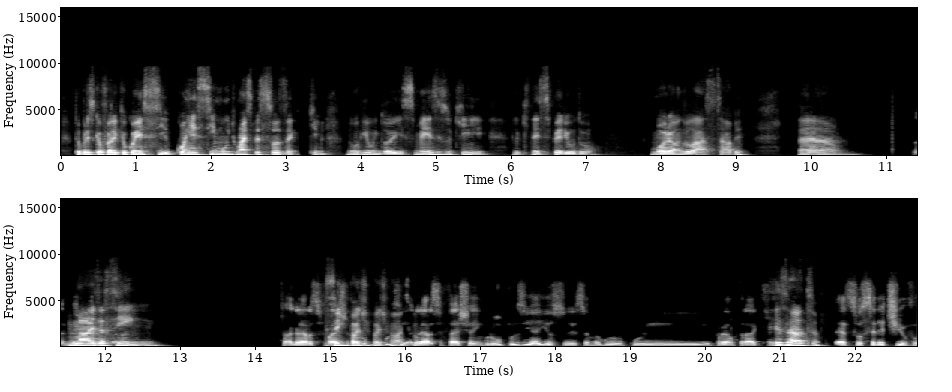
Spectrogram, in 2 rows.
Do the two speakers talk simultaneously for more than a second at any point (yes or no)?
yes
